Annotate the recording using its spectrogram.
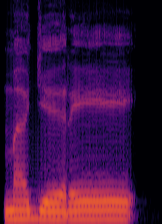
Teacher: Maksudnya gini, majroha dibelokkan jadi e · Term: ro imalah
